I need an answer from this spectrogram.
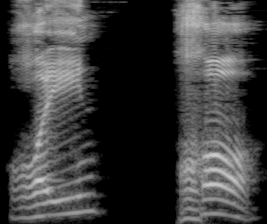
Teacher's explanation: غین اور خا جو تالو کے ساتھ والا حصہ ہے وہاں سے ادا ہوں گے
